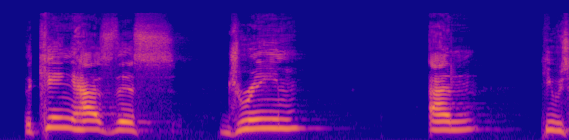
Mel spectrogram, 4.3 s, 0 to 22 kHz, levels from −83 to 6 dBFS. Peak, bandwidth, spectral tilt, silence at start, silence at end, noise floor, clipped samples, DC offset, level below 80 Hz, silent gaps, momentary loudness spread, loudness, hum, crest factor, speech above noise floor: -4 dBFS; 16 kHz; -3.5 dB/octave; 0.2 s; 0 s; -78 dBFS; under 0.1%; under 0.1%; -74 dBFS; none; 15 LU; -24 LUFS; none; 22 dB; 55 dB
